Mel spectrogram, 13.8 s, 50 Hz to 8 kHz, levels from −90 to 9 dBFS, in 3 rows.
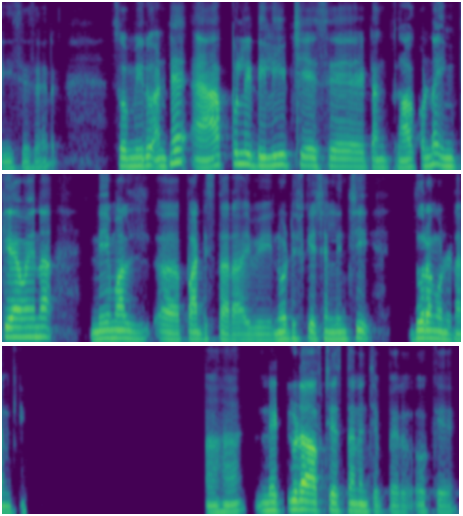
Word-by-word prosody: తీసేసారు. 110 0 -10 0.6
సో, 140 - -1
మీరు 145 +2 +2
అంటే 135 +9 +1 0.3
యాప్లు 165 +4 +2
డిలీట్ 155 +3 +1
చేసేయటం 130 -3 -3 0.2
కాకుండా, 135 +7 0
ఇంకేమైనా 160 +4 +3 0.5
నియమాలు 135 -1 +2 0.3
ఆహ్, 115 -1 +1
పాటిస్తారా? 115 -3 0
ఇవి 105 0 -6 0.2
నోటిఫికేషన్ 125 -1 -2
నుంచి 120 +3 -2 0.5
దూరంగా 140 -2 +5
ఉండటానికి. 105 -1 -5 1.9
ఆహా! 115 +1 -2 0.4
నెట్ 135 -1 0
గూడా 150 0 +9
ఆఫ్ 135 - -7
చేస్తాను 125 -2 0
అని 115 - -3
చెప్పారు. 110 0 -9 0.2
ఓకె. 110 -1 -10
125 Hz, 110 wpm, -19 LUFS, 115-140 Hz, 1.9 s, గూడా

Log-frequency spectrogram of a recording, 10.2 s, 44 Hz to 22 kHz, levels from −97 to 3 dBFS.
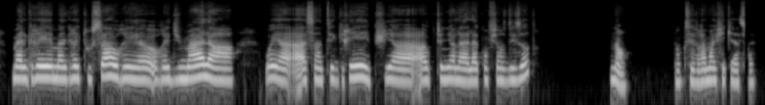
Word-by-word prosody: malgré 220 +1 +4
malgré 215 0 0
tout 210 0 -12
ça 245 +4 +4
aurait, 215 -2 0
heu 200 - 0
aurait 205 +2 -1
du 200 +2 -5
mal 220 +3 +6
à, 195 -3 +2 0.4
ouais, 220 0 +2
à 185 -2 +1
à - - +1
s'intégrer 205 +3 0
et 205 - -3
puis 210 +3 -5
à 185 -2 +1
à - - -1
obtenir 205 +1 -4
la 190 -2 -1
la 185 0 0
confiance 195 0 -7
des 195 +3 -4
autres? 285 +5 -4 1.0
Non? 180 -9 -2 0.6
Donc 175 0 -10
c'est 185 - -5
vraiment 180 +3 -2
efficace, 185 -3 -6
ouais. 170 - -11
200 Hz, 175 wpm, -25 LUFS, 190-215 Hz, 1.0 s, mal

